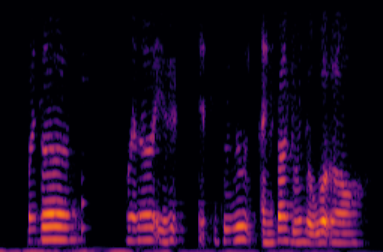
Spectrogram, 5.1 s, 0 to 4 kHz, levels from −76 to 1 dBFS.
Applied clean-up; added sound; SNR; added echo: neural mask model DeepFilterNet 3.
